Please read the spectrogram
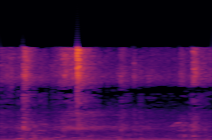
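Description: Steady low rumble of an idling vehicle engine, with indistinct voices in the background.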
